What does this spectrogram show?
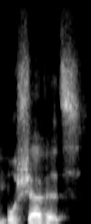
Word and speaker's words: Bulsiewicz: It's a Polish name and you're kind of hitting on exactly the right way to say it, which would be Bulsiewicz.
